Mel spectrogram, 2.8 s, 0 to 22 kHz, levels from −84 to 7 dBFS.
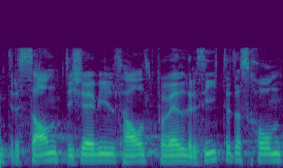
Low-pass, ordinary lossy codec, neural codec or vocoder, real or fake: none; none; codec, 16 kHz, 16 kbps, FreqCodec, larger model; fake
